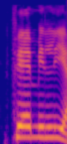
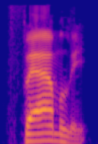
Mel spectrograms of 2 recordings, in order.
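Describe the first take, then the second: First: It is said with Korean-style syllables. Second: It is said with English-style syllables. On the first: The speaker calls it wrong. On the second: The speaker calls it right.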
